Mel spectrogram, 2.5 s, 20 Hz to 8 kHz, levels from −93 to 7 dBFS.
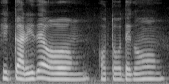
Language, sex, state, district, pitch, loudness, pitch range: Chakma, female, Tripura, Unakoti, 210 Hz, -17 LUFS, 200-220 Hz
